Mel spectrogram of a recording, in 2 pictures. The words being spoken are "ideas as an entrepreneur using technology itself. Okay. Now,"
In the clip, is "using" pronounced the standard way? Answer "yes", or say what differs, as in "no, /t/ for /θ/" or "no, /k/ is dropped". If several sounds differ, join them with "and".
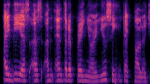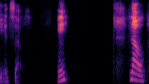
no, /s/ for /z/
